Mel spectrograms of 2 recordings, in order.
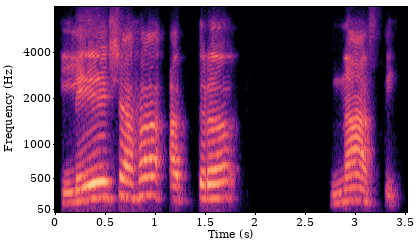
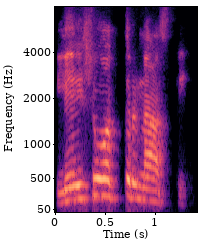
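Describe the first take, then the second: First: The first word ends with a breathy ah. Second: The first word ends with an o vowel. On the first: "लेशः भी बोल सकता हूं" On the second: "लेशो भी बोलूं"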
